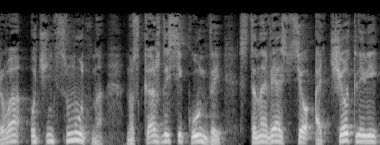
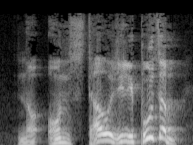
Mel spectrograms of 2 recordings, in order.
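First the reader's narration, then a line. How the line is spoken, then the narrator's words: Exclaiming. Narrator (Russian): воскликнул мистер Телек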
